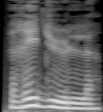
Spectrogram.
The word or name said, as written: ridule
